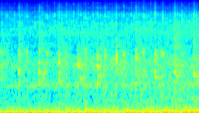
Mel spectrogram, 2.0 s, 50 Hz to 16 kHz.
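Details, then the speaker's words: 1972 International 1110 pickup, IH 345 V8 with new Holley 2-barrel carb at idle: loud raspy rumble with sharp puffing and ticking per firing pulse from glass packs and big holes throughout the exhaust. "it's got glass packs on it there's holes all throughout the exhaust it actually runs pretty darn good"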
